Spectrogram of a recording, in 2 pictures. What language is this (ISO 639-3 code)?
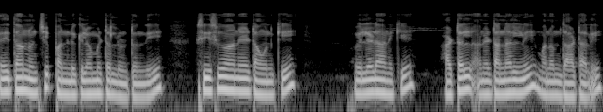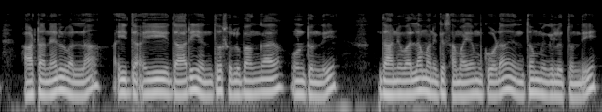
tel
